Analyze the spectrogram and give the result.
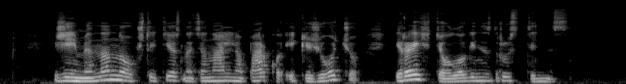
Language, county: Lithuanian, Šiauliai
